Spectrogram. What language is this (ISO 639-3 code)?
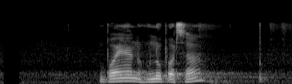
nep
